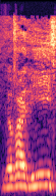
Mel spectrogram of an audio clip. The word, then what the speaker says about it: говорить: Говорить penekanannya di sini ya, I. Karena itu huruf O dibaca A.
